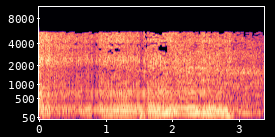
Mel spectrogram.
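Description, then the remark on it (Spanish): A loud, harsh snore, a rough, rattling rumble with a low buzzing pitch that holds steady and strong for a few seconds without pause, with no voices over it. “Y al final de la apnea viene un ronquido intenso”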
